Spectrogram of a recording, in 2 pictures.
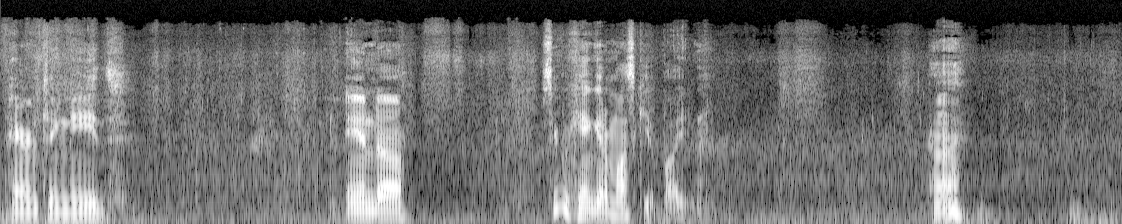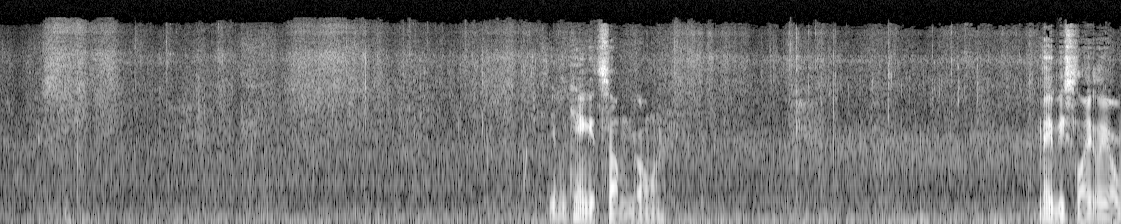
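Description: Water laps gently against a rocky shore.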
